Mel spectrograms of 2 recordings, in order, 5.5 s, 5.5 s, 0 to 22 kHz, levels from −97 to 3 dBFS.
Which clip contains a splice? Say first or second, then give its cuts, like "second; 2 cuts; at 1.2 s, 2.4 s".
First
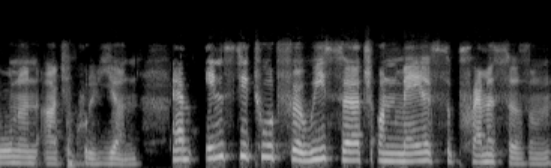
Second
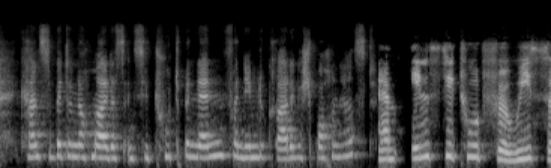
first; 1 cut; at 1.7 s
